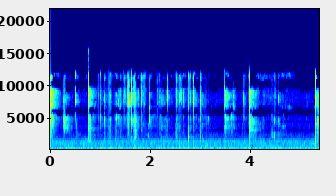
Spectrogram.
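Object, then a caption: White bar soap and metal craft knife. A thin, solid white bar soap slab held in the hand is carved and scraped with a metal craft knife, its flakes falling onto soap shavings below. Soft, crisp scraping and small ticking cuts sit over a steady low hum.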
